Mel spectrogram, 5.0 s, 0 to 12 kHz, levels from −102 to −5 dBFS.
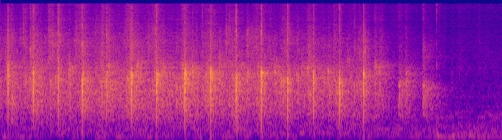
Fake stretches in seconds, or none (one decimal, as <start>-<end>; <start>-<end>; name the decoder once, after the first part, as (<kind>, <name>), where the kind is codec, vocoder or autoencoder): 0.0-5.0 (autoencoder, DAC-VAE)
